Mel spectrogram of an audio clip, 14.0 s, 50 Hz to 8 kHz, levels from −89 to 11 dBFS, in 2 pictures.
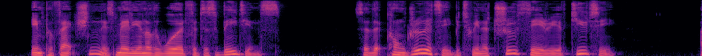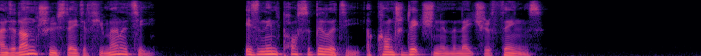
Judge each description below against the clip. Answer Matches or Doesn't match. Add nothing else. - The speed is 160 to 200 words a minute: Doesn't match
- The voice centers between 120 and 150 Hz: Doesn't match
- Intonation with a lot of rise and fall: Matches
